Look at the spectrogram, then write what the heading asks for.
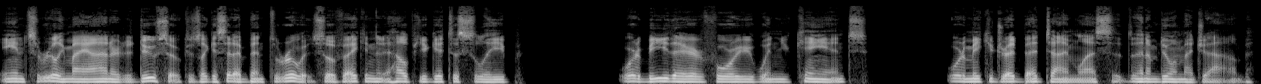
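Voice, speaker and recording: Guy rambling on a sleep podcast, super creaky gravelly voice, kinda halting and self-deprecating, close dry sound. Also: mid-range voice, level tone, no room sound. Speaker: host of a bedtime sleep podcast. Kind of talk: rambling, informal bedtime monologue.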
